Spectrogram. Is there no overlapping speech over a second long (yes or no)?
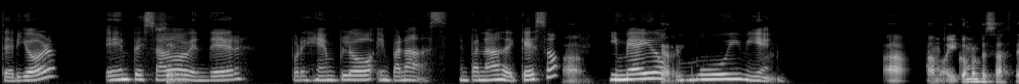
yes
